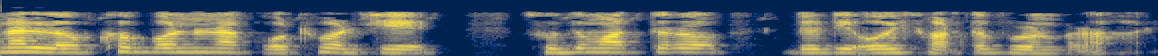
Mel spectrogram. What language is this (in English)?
Bangla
